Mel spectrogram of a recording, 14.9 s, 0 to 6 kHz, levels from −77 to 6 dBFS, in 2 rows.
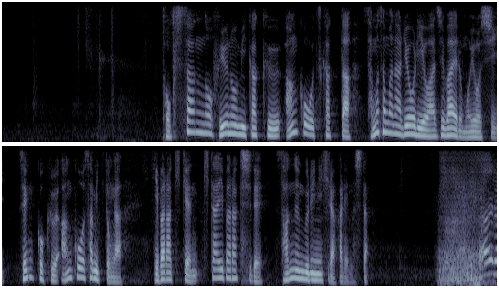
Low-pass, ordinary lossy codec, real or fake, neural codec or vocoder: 5.4 kHz; none; fake; codec, 24 kHz, 0.9 kbps, DualCodec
